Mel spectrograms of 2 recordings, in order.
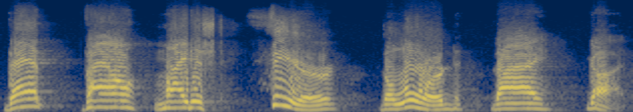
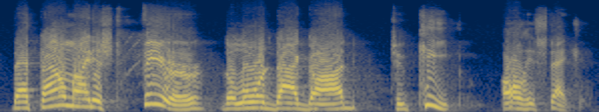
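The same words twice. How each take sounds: First: Slow reading that leans on "That"; slow, deliberate pulpit quote hitting "That"; stress on That. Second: Slow quote that lifts "fear" with a rising tune; deliberate pulpit reading that weighs "fear"; stress on fear. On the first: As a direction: draw out "That thou mightest", pausing before "fear". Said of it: "He begins by saying". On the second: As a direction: lean into "fear" and let "to keep" fall away. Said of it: "note again in verse two how he words it". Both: Shown as a demonstration.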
